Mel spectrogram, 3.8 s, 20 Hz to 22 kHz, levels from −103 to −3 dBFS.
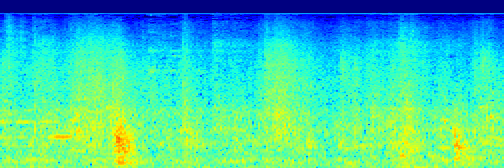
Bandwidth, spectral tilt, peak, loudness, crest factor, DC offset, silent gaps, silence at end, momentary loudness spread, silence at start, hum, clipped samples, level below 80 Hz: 16 kHz; -4 dB/octave; -8 dBFS; -33 LUFS; 24 dB; under 0.1%; none; 0 s; 10 LU; 0 s; none; under 0.1%; -50 dBFS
